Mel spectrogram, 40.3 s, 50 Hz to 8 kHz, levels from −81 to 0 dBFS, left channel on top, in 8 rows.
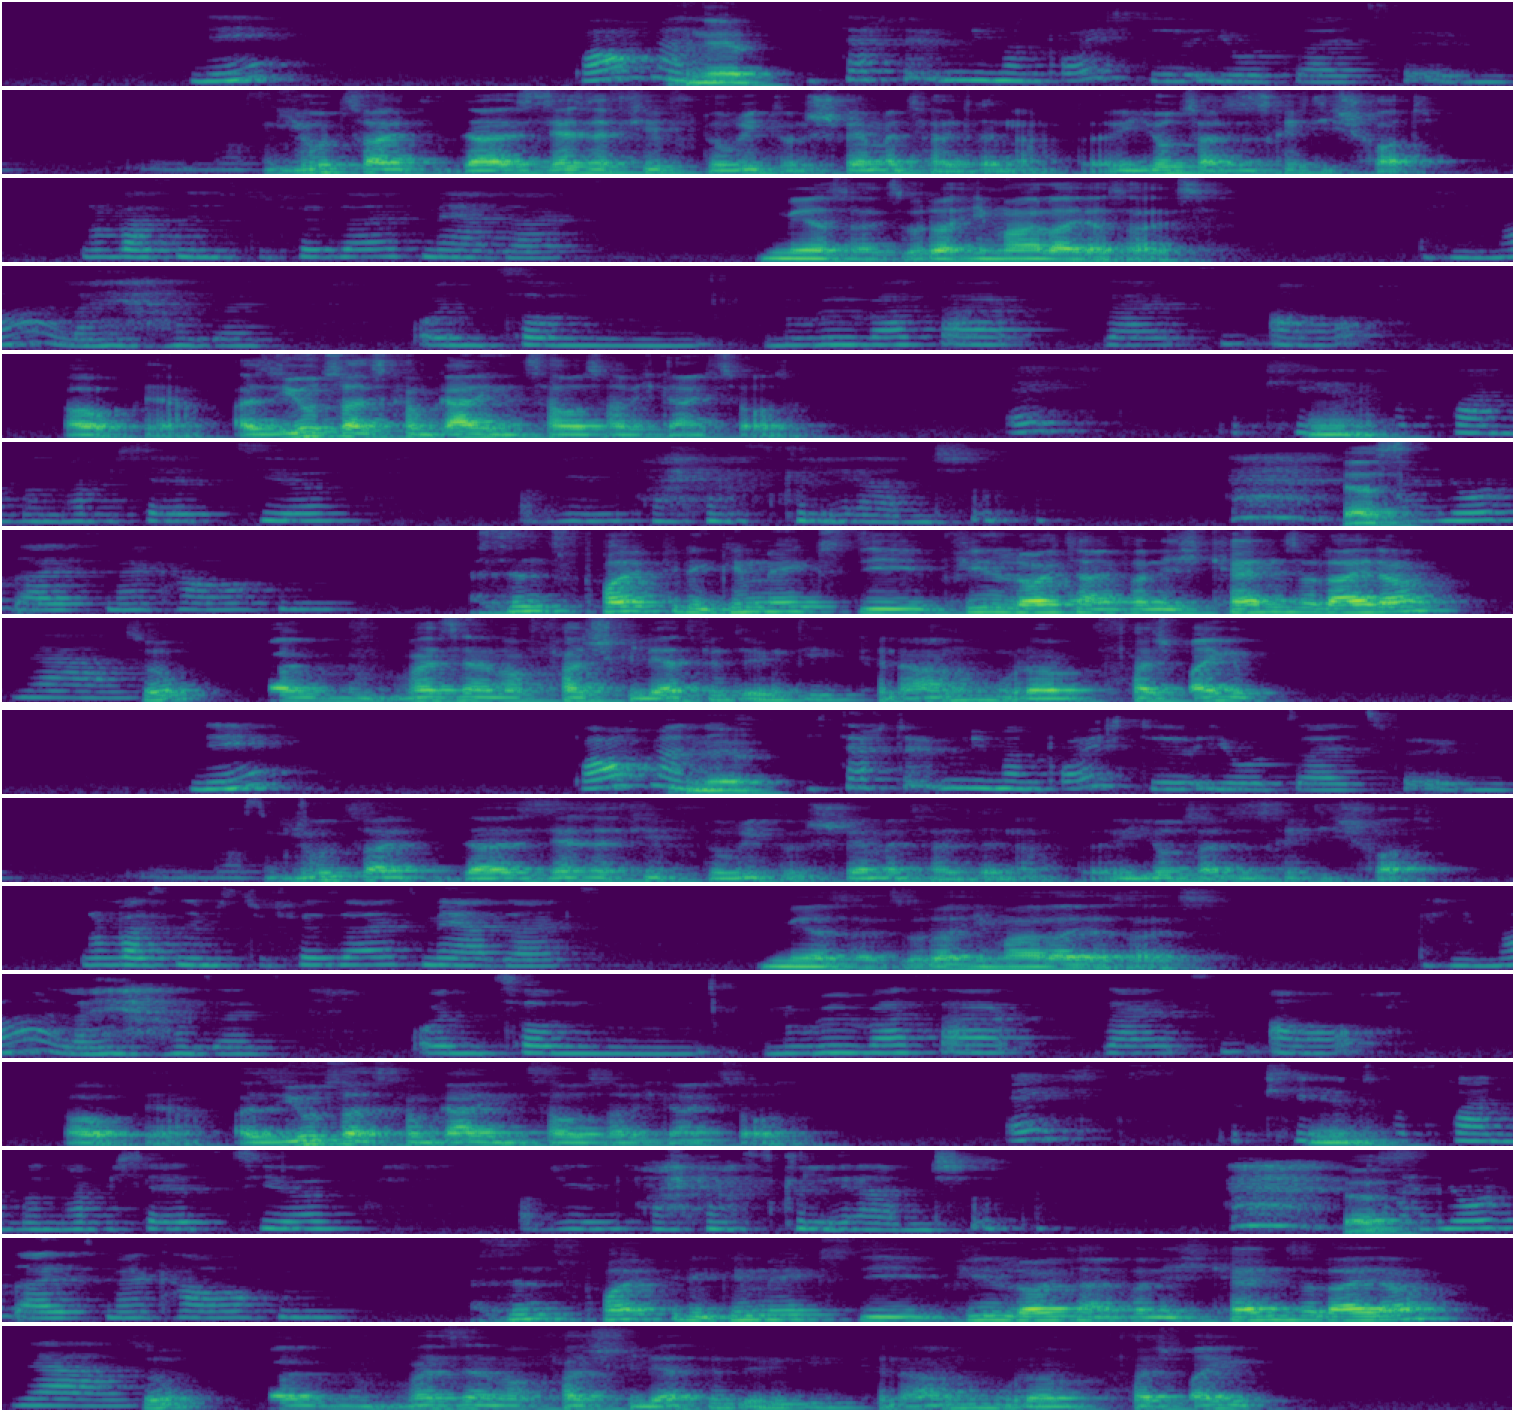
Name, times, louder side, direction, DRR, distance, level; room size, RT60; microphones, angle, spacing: voice 1, 0.6-1.0 1.9-2.4 2.8-5.0 5.5-6.1 10.3-12.0 14.8-19.8 23.5-23.8 24.3-24.7 25.0-26.6 26.9-28.6 29.3-31.4 35.3-35.8, right 3 dB, 85° right, 1.8 m, -41 dB
voice 2, 5.9-9.8 12.6-14.1 20.4-22.8 24.5-24.8 29.7-29.9 31.8-35.1 35.7-35.8 36.2-39.4, left 2 dB, 50° left, 1.2 m, -28 dB
12.5 x 8.0 x 2.6 m
head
